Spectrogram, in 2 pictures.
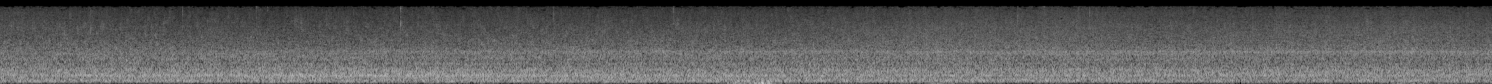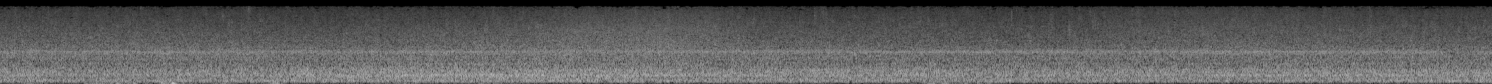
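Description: Steady rain falling on leaves and surfaces, an even hiss, with one brief soft knock about a quarter of the way in.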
